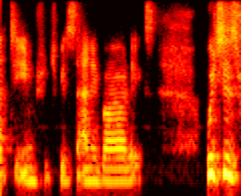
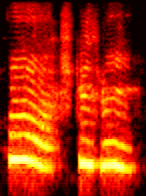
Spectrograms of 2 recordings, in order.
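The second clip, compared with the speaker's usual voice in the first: words stretched through a big high yawn; 13 semitones higher, 10 dB louder, slower than usual. Real, not acted. Vlogger yawning mid-video, apologizing through a yawn. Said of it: "here I am yawning".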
